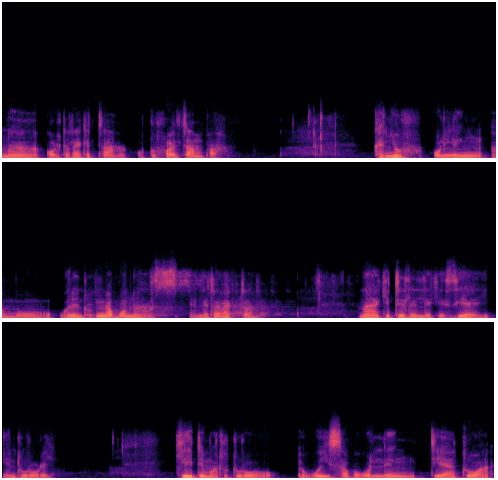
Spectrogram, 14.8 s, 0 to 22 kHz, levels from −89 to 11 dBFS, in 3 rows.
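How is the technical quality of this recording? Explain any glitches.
There's one real glitch, a feedback echo between two devices, running from about 5.78 s to 8.55 s. The sound is coming back at you roughly every 150 ms or so, each pass thinner and more ringy, peaking about 19 dB under the speech. That's what you get when a second device in the room plays the call out loud and the other device's mic picks it back up; the echo canceller only knows its own speaker, so the loop slips through. Everything sits below 8 kHz, which fits a low-bitrate Opus call.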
